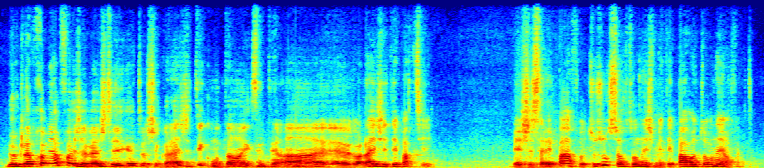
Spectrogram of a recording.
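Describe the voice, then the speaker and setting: A man's voice: fast talker, creaky. A man casually telling a personal story to his viewers in a rambling way, with frequent restarts. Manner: rambling, restarts, lively pitch jumps. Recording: distant from the mic with faint ambient noise.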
